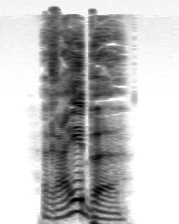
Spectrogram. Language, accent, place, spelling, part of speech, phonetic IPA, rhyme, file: German, Germany, Berlin, reibe, verb, [ˈʁaɪ̯bə], -aɪ̯bə, De-reibe.ogg
- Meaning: inflection of reiben: 1. first-person singular present 2. first/third-person singular subjunctive I 3. singular imperative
